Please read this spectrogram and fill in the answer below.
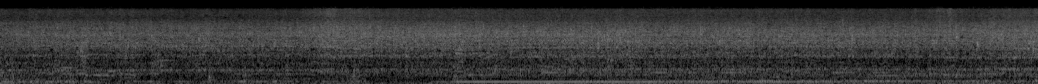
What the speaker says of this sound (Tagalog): ikaw muna maglagay ng pusit pala. Kasi natatabalsikan ako.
